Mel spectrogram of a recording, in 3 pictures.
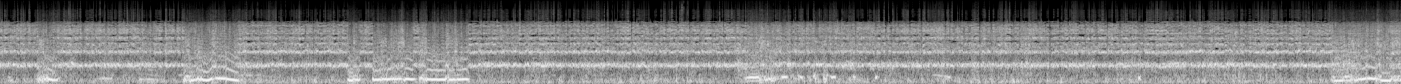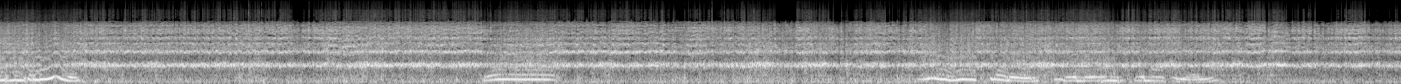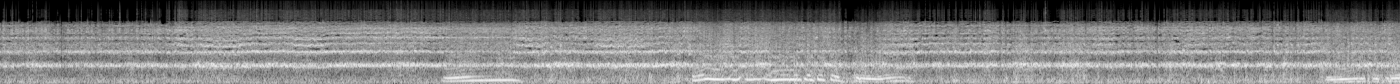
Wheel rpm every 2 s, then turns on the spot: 230, 230, 230, 230, 230, 230, 230, 230, 230, 220, 230, 230, 230, 230, 230, 220, 230, 220, 230, 230, 230.
none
